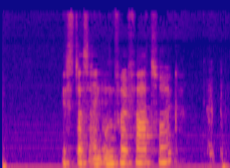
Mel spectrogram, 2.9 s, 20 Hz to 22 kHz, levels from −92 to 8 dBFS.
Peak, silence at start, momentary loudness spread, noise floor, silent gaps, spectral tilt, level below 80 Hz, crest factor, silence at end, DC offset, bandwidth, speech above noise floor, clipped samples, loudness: -6 dBFS; 0.05 s; 16 LU; -49 dBFS; none; -6.5 dB/octave; -42 dBFS; 18 dB; 0.05 s; under 0.1%; 17 kHz; 26 dB; under 0.1%; -24 LUFS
